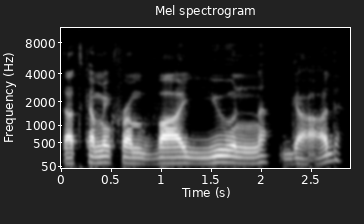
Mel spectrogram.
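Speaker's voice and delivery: ordinary talk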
